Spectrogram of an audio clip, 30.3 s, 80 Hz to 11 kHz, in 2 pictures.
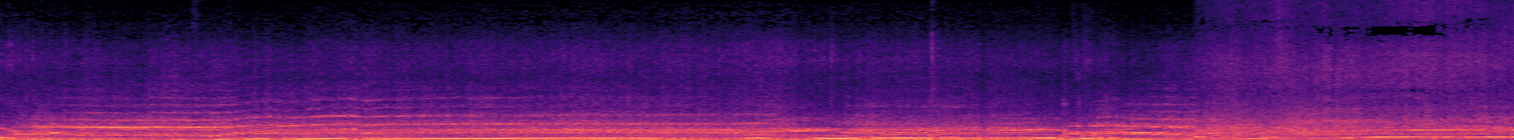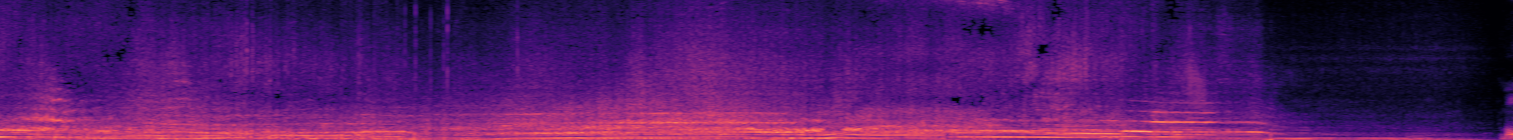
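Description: BMW E36 328is's M52 inline-six revving hard while drifting, its pitch rising and falling repeatedly with the throttle, with tyre squeal. For the first part it is heard from inside the cabin, with a deep rumble; partway through it is heard from trackside, with less low end.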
